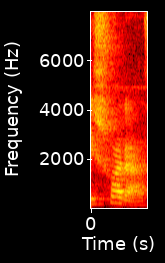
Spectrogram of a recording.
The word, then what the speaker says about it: Ishvara: Em sânscrito, ISV tem aquele acento, se escreve Isvara, Ishvara, o V, fica o som de U, Ishvara.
